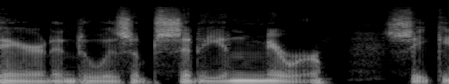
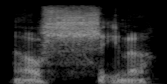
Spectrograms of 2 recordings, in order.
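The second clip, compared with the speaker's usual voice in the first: sharp; 7 semitones lower than usual. A narrator's reading. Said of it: "The sharpness of the sorcerer's tone".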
